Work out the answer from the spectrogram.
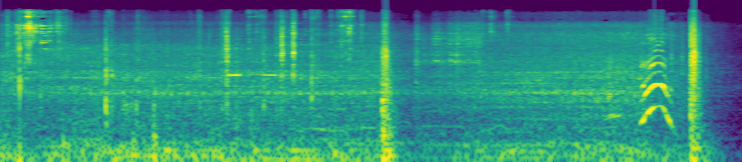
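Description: Car engine running with a steady low rumble, heard from inside the cabin. A sharp knock comes about four seconds in, and near the end there is a short tone that bends up and then down before the sound cuts off.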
